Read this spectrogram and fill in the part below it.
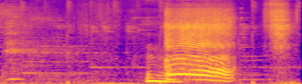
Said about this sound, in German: Oh, ich muss mal kurz die Nase putzen. Das ist doch zu tränentreibend hier.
